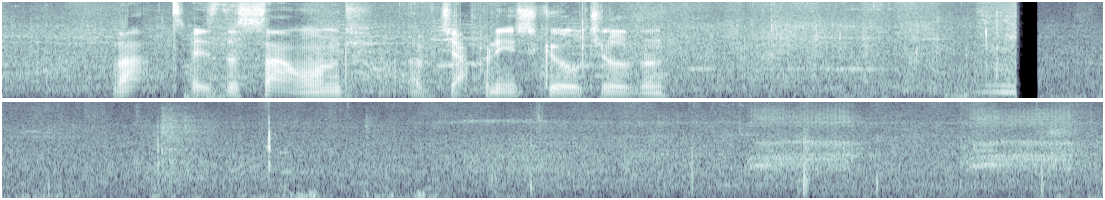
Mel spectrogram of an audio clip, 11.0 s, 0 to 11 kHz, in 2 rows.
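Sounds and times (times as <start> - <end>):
crow cawing: 9.2 - 11.0.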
